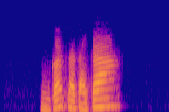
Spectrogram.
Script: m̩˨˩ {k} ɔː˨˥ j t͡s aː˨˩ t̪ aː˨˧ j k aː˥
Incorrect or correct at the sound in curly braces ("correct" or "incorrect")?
correct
